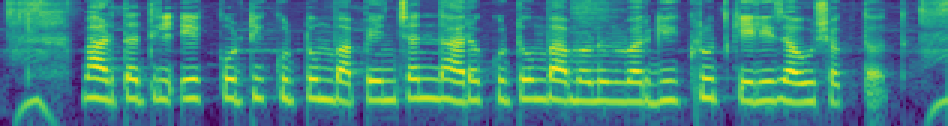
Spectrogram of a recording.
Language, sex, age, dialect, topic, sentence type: Marathi, female, 18-24, Southern Konkan, banking, statement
